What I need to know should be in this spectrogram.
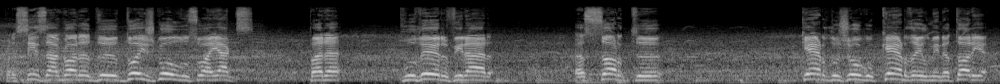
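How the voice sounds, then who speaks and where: A man with a European Portuguese accent giving live football match commentary in measured, descriptive phrases. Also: high-pitched, music in the background. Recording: 1980s TV broadcast, loud stadium crowd noise. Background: football stadium crowd.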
